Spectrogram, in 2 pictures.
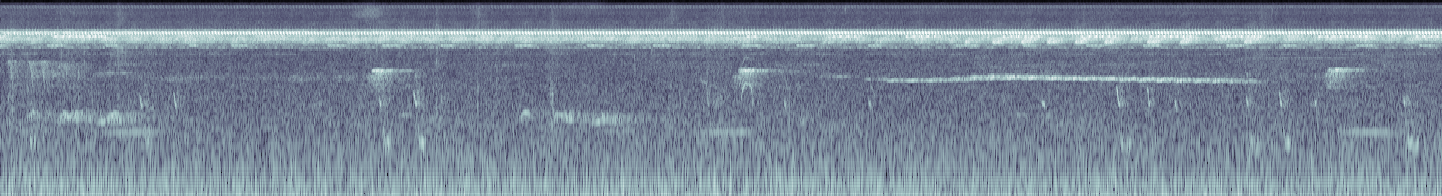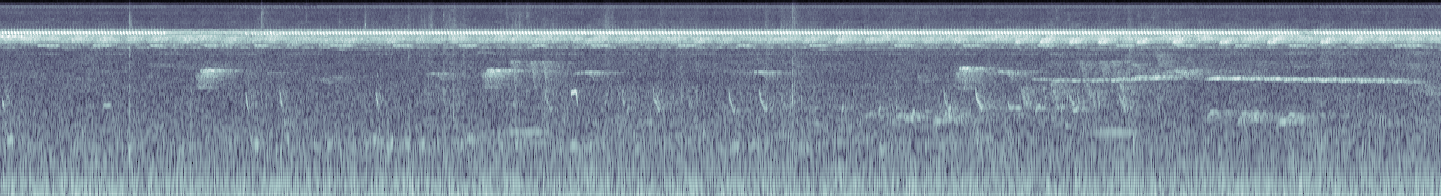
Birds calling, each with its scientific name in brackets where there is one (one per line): Hauxwell's Thrush (Turdus hauxwelli)
Rufous-fronted Antthrush (Formicarius rufifrons)
Gray-fronted Dove (Leptotila rufaxilla)
Spot-winged Antshrike (Pygiptila stellaris)
Buff-breasted Wren (Cantorchilus leucotis)
Cinereous Tinamou (Crypturellus cinereus)
Black-faced Antthrush (Formicarius analis)
Cinnamon-throated Woodcreeper (Dendrexetastes rufigula)
unidentified bird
